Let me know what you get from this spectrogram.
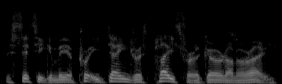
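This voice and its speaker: A man's voice: fairly low pitch, expressive, fast talker, breathy edge, no echo. A man playing a blunt, wary young adventurer down on his luck in video game dialogue. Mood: curious.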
